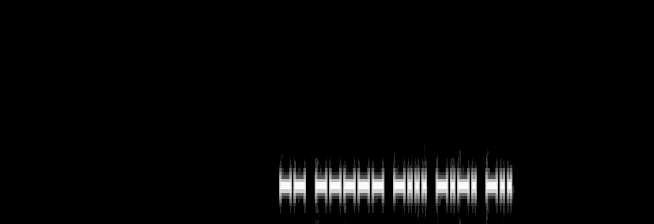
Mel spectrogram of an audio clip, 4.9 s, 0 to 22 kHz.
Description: Morse code, heard as a keyed tone, about 46 wpm, 700 Hz. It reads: M0BCD
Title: DXCC-100 Call Signs - 5 Characters - Repeated 3x - 45wpm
